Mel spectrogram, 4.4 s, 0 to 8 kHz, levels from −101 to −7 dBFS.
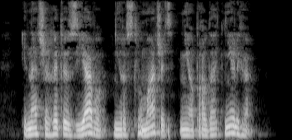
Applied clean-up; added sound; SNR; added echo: neural mask model Resemble Enhance denoiser.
